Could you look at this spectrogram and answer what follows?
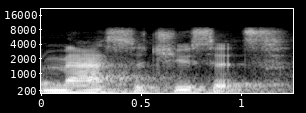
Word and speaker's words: Massachusetts: And I might even be pronouncing it slightly wrong because there's local pronunciations of different things, but Massachusetts is how I would pronounce it.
